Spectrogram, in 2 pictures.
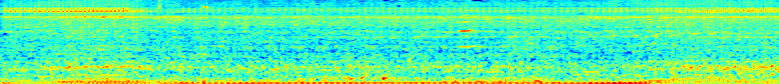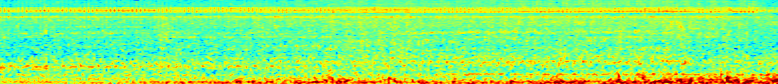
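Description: Car engine running, heard from inside the car. The low rumble changes about four seconds in, and the sound grows louder toward the end.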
